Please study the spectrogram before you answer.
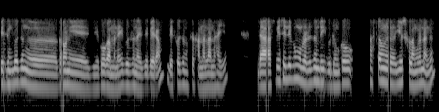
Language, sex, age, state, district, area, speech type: Bodo, male, 30-45, Assam, Baksa, urban, conversation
